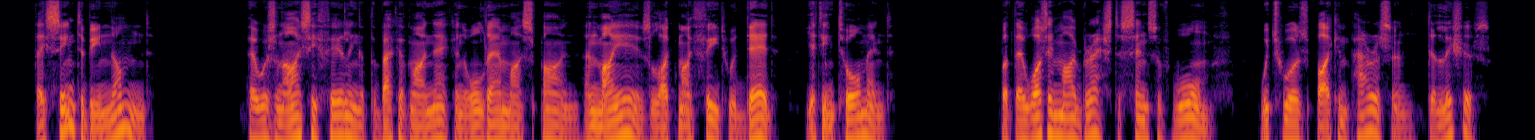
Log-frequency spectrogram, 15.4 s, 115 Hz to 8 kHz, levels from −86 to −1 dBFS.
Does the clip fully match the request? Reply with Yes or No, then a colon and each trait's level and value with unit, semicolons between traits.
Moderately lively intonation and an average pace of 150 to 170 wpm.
No: average, 4.3 semitones; average, 185 wpm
